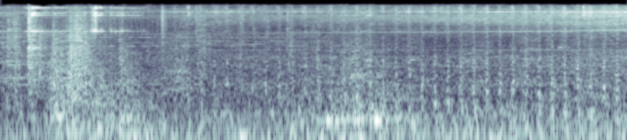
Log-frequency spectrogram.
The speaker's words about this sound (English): The chopper takes off, lifting the car with him in it.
